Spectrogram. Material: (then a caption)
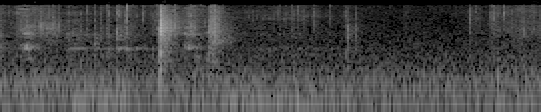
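Soap. A solid cream bar of soap held in the hand is quickly scraped with a metal utility knife blade, sending shavings flying. Two short, bright scraping strokes stand out over a faint, crisp rasp and scattered light crackles. The sound is almost entirely high-pitched, with hardly any low end.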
